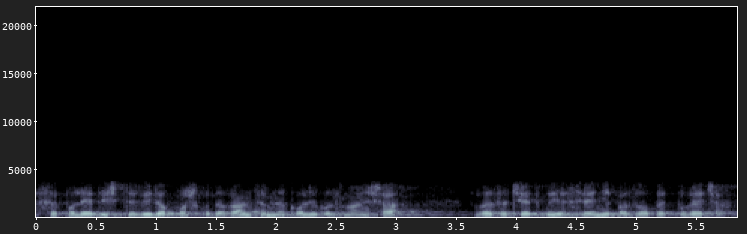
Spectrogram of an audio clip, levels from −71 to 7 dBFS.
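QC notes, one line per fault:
Throughout: iLBC codec, each 20 ms frame coded independently, leaving speech audibly rough and synthetic, band-limited to 250 Hz to 3.4 kHz, fitting its 15.2 kbps mode.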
